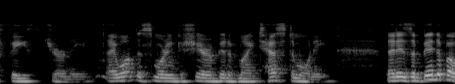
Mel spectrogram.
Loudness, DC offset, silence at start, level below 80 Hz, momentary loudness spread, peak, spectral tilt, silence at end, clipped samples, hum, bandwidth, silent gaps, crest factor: -32 LUFS; under 0.1%; 0 s; -82 dBFS; 18 LU; -12 dBFS; -6 dB/octave; 0 s; under 0.1%; none; 7.4 kHz; none; 18 dB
